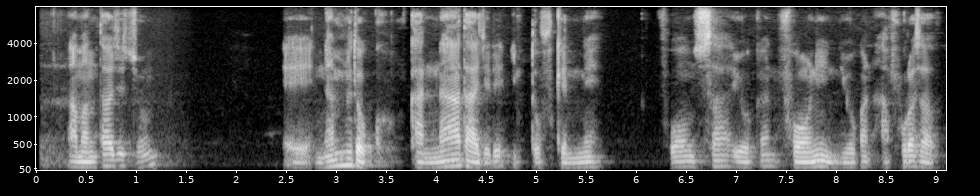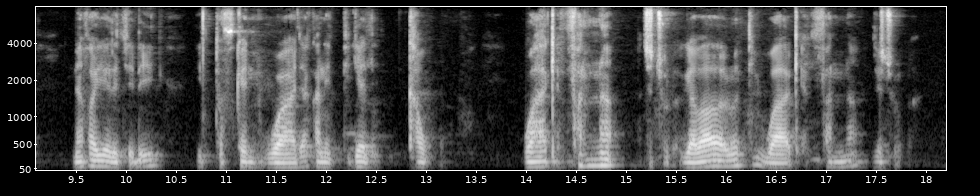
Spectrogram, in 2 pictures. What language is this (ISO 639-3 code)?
orm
